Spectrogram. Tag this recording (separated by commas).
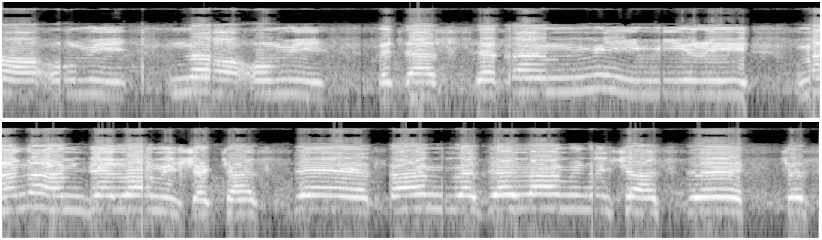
Speech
